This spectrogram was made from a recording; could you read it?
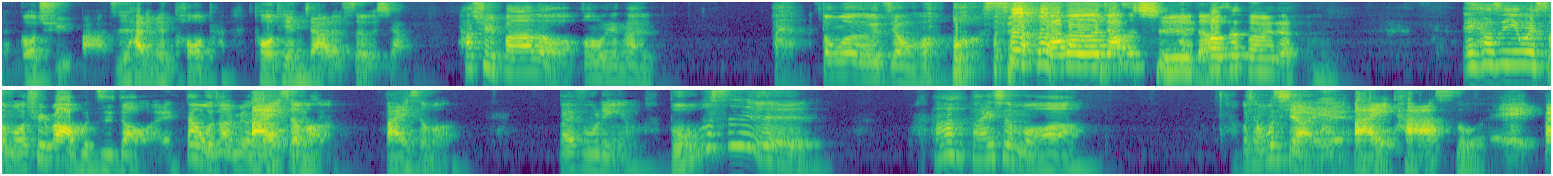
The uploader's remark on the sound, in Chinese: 抱歉這一集因為錄音設備設定問題，導致聲音不盡理想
